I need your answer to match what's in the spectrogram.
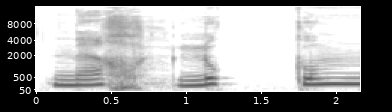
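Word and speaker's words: नखलुकुम (نخلقكم): अलम नखलुकुम मिन, लाम के बाद जो कॉफ है वो है एम्प्टी और इसके बाद जो कैफ है उस पर है शद्दा, तो यहाँ पर कॉफ को बिल्कुल भी प्रोनाउंस नहीं करेंगे, लाम को हम कैफ से जोड़ेंगे.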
